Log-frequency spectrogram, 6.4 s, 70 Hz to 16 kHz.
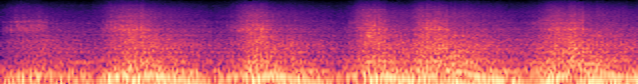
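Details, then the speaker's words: Ford wrecker V8 (not cold) that popped around 2,000 rpm under throttle, after retrofitting a Chevy HEI distributor replacing Duraspark ignition: deep revs climb and fall cleanly with no popping; healthy revving, sounds a whole lot better. "seems to run really good with that distributor actually sounds not too bad it sounds a whole lot better my friends"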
